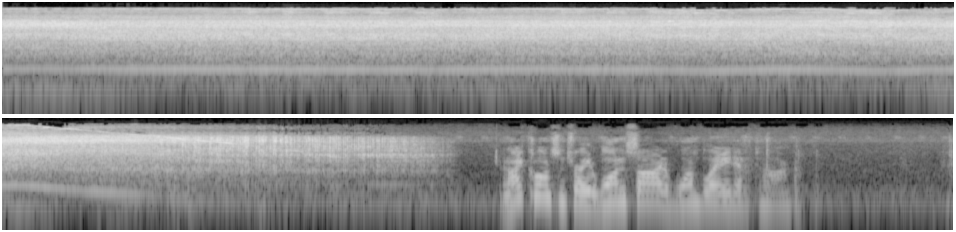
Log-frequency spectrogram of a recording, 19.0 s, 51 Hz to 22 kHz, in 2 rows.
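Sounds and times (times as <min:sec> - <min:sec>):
angle grinder grinding steel: 0:00.0 - 0:14.1.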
